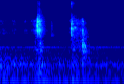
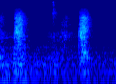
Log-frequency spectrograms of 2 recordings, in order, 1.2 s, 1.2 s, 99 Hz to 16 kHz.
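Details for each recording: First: 15-inch CRT monitor plugged in and switched on with its physical switch: a couple of clicks, a quiet pause, then a sudden loud low buzz that holds; normal degauss at power-on. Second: 15-inch CRT monitor powering up on test; two or three sharp hissy clicks about half a second apart in a quiet room, then a dim picture; flyback suspected moist/faulty.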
